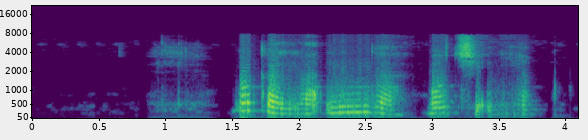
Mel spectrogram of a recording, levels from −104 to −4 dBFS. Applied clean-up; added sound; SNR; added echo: neural separator model SepFormer DNS4.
